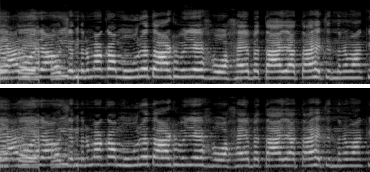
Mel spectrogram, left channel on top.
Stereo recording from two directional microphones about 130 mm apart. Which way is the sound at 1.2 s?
25° left (ahead or behind).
